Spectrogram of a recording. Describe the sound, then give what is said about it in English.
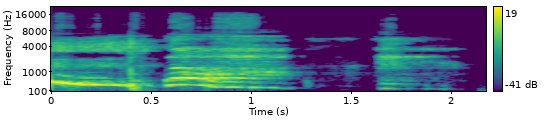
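A man imitates with his voice the sharp, involuntary gasp of entering icy water for the first time: a loud, strained intake of breath breaking into a couple of ragged, moaning bursts, with no speech around it. “Imagine you go for the first time into icy water.”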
